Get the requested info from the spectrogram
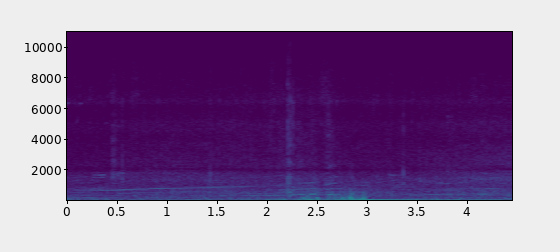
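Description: Onewheel V1 hub motor whining, its pitch rising steadily as the board speeds up, with a brief low rumble past halfway.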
